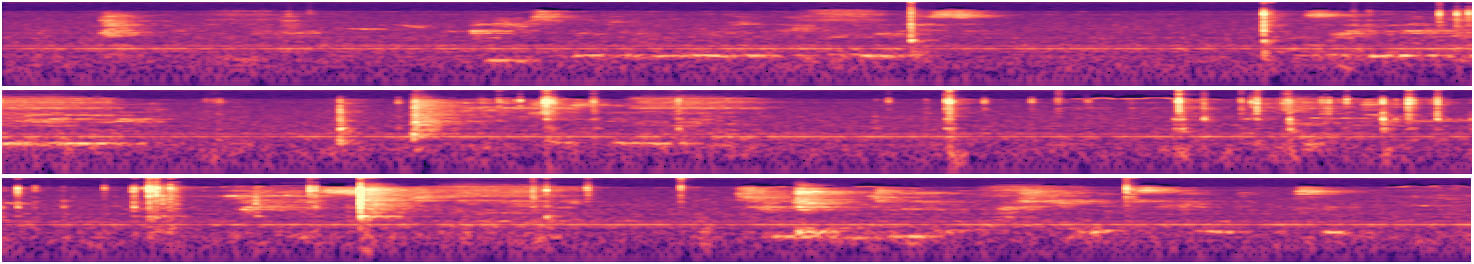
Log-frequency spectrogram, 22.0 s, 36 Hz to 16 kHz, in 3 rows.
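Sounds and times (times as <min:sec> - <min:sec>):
faint steady hum: 0:00.0 - 0:22.0
lock pick clicking in padlock: 0:13.2 - 0:15.6.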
